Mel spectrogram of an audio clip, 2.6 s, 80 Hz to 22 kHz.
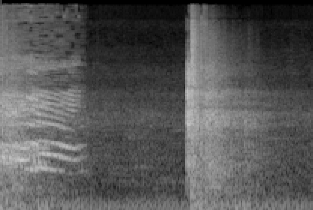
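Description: Firecracker bombs going off during 15 August celebrations: a fading whistling tone, then one sharp, loud bang that echoes and dies away.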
